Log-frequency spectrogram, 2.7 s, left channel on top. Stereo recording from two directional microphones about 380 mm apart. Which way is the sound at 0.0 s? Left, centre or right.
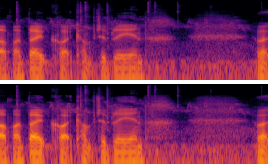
Centre.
